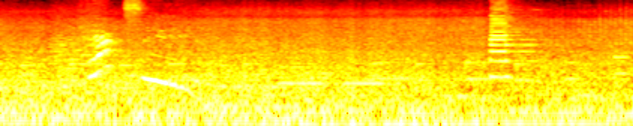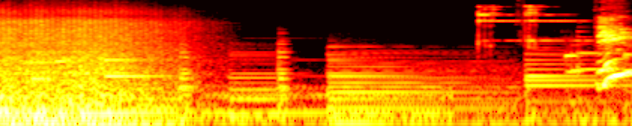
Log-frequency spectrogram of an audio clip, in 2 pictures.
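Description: City taxi sounds: a running car engine with traffic rumble and horn toots at the start, then a quieter stretch with a cheerful voice and a bell-like chime.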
